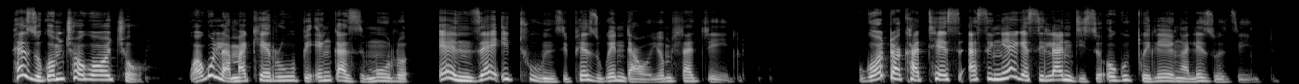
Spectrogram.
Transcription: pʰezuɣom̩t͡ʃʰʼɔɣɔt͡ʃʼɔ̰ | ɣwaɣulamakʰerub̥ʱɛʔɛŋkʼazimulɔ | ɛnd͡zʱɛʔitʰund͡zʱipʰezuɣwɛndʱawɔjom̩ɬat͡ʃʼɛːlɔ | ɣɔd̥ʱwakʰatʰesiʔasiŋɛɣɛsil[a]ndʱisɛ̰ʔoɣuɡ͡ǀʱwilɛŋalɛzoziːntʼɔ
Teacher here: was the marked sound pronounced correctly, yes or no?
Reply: yes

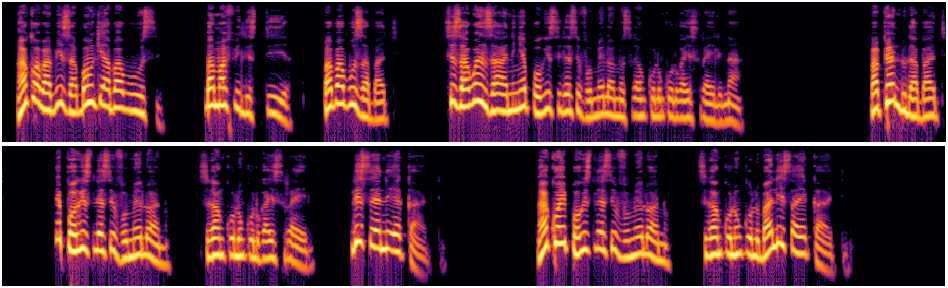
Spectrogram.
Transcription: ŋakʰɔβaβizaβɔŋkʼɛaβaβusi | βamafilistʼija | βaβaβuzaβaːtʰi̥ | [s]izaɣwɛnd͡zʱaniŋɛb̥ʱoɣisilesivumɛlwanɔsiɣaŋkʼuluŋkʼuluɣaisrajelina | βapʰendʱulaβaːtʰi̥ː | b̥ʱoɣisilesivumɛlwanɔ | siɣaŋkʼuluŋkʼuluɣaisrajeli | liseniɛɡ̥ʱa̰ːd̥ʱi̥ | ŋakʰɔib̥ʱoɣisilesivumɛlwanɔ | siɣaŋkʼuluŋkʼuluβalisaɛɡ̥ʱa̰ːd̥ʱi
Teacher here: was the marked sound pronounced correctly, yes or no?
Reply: yes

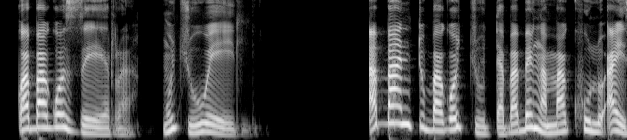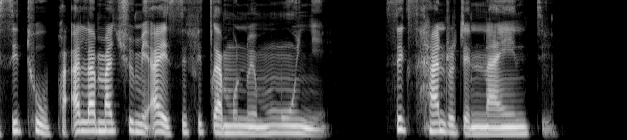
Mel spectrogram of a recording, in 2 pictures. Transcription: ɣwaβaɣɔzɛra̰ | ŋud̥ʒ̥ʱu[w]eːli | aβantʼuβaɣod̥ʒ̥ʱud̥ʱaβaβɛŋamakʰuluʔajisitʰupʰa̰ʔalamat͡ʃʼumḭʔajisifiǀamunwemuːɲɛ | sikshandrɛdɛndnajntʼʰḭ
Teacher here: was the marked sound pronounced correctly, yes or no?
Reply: yes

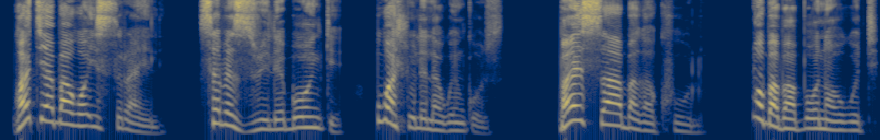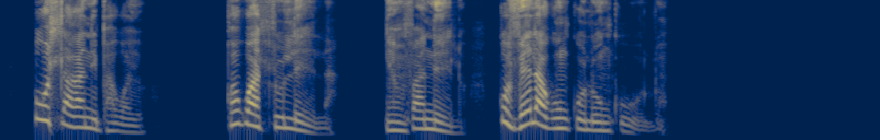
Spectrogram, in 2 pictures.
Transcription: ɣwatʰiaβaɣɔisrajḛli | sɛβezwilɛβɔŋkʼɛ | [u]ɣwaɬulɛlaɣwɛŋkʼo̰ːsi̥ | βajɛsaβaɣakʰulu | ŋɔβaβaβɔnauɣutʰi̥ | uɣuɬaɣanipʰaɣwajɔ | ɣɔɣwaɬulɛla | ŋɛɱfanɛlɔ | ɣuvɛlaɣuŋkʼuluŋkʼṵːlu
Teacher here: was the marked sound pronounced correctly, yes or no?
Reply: yes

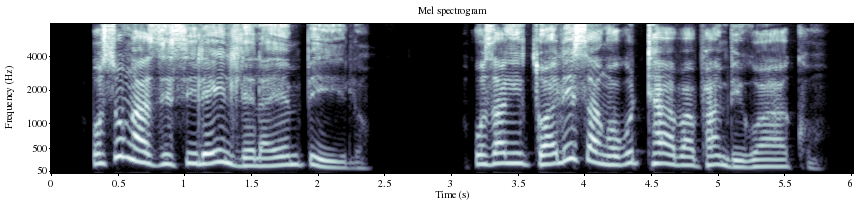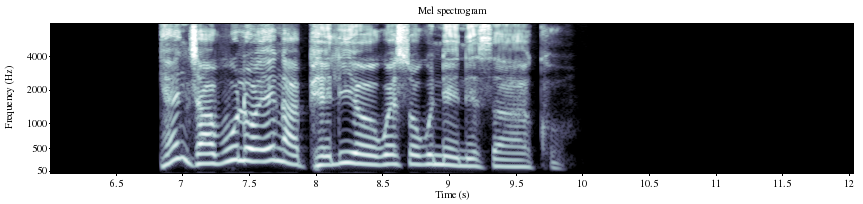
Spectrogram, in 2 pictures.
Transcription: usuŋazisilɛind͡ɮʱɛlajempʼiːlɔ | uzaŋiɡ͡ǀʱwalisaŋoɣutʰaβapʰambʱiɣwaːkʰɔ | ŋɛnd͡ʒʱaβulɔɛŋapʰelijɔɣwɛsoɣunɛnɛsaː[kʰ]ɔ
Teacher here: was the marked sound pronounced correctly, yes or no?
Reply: yes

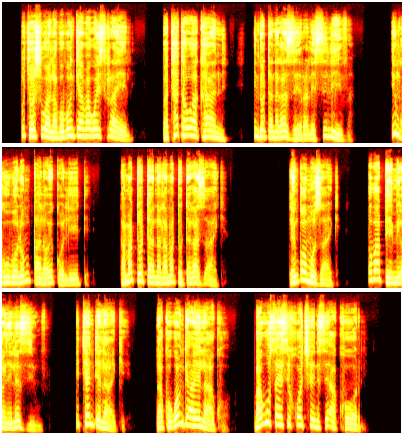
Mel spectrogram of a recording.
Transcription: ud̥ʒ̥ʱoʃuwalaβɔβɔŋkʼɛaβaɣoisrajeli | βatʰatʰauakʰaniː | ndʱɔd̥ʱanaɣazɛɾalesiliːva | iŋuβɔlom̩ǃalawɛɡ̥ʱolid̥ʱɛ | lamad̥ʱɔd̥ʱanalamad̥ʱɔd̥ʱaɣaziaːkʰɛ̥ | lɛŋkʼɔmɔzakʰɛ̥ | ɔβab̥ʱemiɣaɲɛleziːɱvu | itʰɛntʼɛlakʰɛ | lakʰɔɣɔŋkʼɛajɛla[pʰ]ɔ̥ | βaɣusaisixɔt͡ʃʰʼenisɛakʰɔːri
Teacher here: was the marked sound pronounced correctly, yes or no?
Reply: no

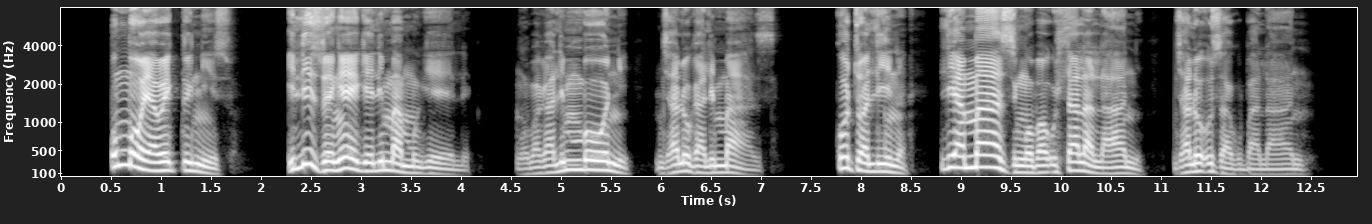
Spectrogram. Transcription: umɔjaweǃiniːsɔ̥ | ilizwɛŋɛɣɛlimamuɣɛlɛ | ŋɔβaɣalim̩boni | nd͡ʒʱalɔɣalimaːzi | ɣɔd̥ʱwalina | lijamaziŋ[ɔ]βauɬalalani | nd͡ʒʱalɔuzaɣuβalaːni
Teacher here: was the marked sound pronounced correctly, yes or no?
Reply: yes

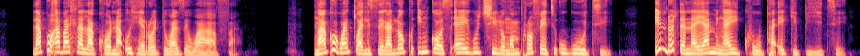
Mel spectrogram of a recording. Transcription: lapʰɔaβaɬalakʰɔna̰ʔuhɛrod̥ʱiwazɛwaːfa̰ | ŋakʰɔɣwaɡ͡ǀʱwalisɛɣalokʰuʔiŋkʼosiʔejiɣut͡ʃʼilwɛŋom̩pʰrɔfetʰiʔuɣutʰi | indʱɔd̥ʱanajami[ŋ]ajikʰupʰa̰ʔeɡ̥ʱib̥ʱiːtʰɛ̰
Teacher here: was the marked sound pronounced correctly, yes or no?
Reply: yes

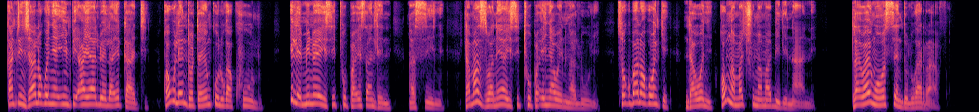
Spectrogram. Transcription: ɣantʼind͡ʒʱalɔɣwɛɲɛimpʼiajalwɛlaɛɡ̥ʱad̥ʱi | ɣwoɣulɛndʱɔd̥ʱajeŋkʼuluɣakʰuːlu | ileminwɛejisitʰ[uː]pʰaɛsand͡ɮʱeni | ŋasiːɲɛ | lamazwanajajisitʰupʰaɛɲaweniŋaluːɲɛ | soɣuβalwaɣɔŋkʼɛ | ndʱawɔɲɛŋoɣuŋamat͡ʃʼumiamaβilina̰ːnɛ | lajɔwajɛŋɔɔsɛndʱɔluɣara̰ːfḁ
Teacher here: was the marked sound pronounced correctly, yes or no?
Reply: no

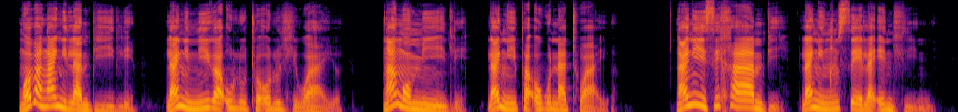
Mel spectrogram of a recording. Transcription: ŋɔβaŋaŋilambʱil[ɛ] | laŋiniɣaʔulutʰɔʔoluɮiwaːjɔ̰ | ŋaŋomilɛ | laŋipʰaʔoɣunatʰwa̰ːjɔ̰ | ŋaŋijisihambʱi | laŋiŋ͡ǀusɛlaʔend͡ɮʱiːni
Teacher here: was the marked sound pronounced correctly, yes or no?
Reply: yes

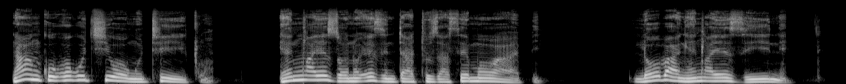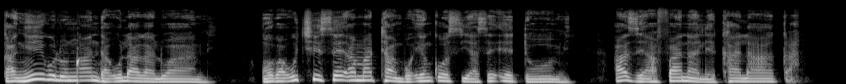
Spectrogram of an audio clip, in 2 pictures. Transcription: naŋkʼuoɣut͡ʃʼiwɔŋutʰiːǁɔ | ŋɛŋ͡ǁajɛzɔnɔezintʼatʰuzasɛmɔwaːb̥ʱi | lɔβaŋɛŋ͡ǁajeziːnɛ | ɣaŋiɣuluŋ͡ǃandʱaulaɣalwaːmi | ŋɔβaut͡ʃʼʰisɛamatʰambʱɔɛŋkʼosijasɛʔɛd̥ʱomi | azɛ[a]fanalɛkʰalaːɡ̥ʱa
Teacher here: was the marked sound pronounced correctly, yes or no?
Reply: yes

